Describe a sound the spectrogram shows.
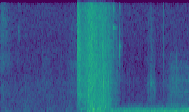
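A body splashes into water.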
